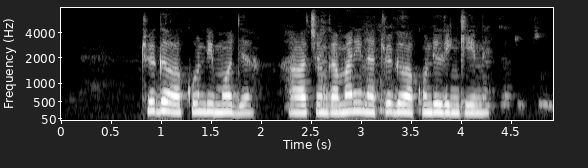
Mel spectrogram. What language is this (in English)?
Swahili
